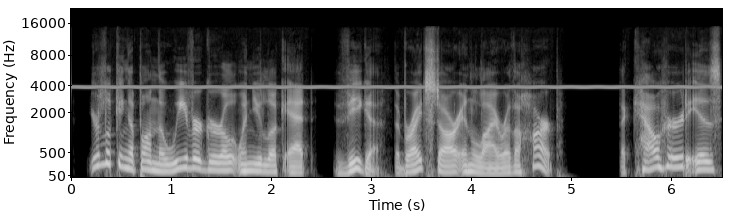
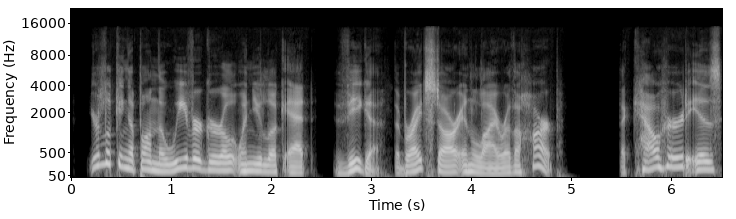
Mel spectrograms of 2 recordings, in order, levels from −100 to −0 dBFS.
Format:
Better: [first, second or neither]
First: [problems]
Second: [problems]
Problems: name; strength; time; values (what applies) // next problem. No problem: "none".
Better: second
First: high-pitched whine; noticeable; throughout; 4 kHz, 10 dB below the speech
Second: none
